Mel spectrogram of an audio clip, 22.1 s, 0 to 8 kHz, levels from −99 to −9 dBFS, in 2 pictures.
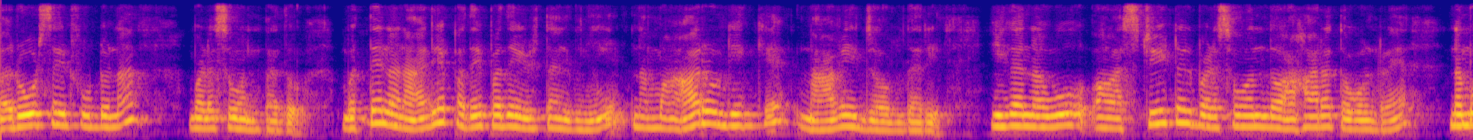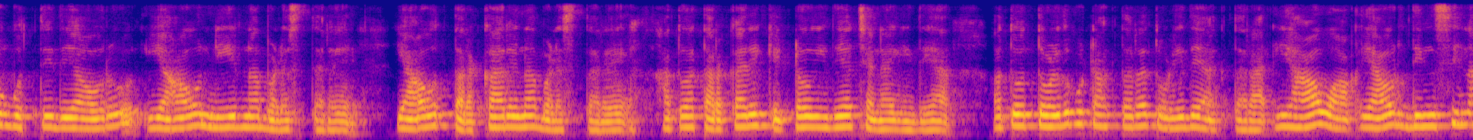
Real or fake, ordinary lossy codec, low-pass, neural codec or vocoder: fake; none; 7.2 kHz; codec, 16 kHz, 4.8 kbps, FACodec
